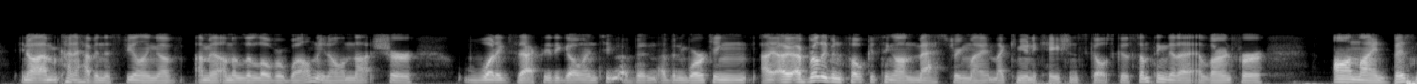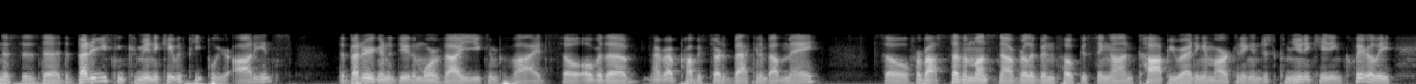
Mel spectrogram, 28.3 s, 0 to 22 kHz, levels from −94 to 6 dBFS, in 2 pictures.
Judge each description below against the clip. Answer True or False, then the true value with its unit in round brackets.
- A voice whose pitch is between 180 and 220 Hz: False (100 Hz)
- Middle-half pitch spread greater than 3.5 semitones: False (2.6 semitones)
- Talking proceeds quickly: True (210 wpm)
